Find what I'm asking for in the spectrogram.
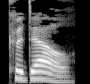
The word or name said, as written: cadel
